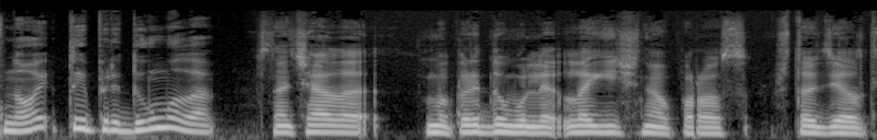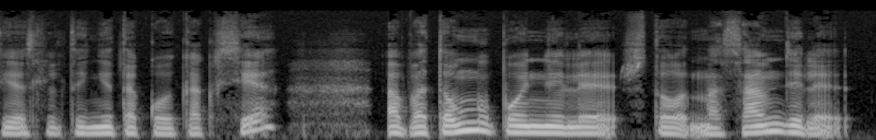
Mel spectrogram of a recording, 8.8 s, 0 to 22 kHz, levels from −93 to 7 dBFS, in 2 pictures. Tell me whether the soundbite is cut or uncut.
uncut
